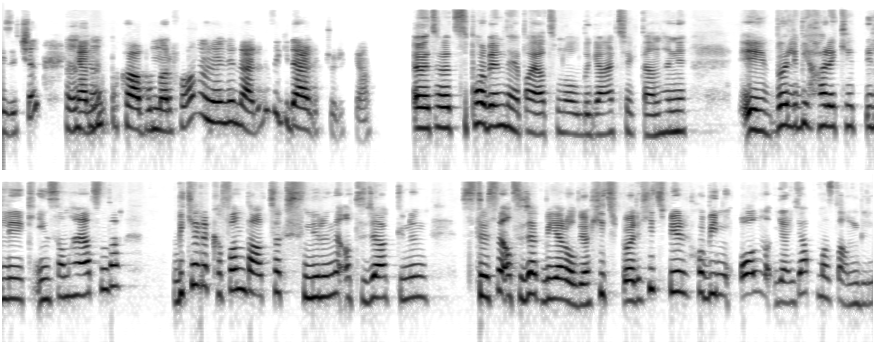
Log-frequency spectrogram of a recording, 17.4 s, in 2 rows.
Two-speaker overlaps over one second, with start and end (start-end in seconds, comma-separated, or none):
none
